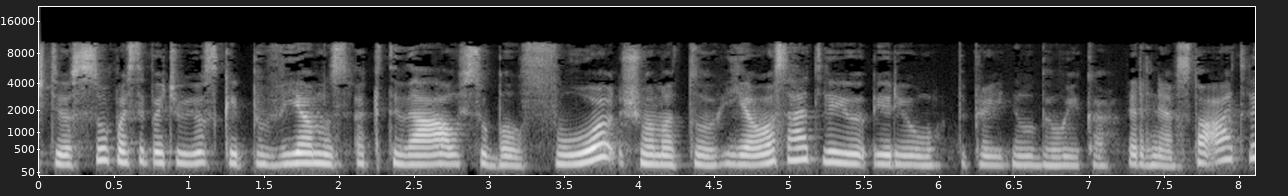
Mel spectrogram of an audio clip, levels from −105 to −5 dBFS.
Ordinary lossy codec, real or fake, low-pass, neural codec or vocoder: MP3, 48 kbps; fake; 9.9 kHz; autoencoder, 22.05 kHz, a latent of 192 numbers a frame, VITS, trained on one speaker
